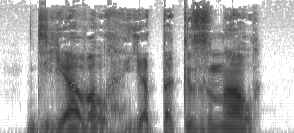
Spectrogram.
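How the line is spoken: Grumbling priest. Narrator (Russian): пробурчал священник

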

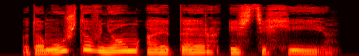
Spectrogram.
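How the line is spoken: Slow. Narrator (Russian): медленно проговорил Алвар

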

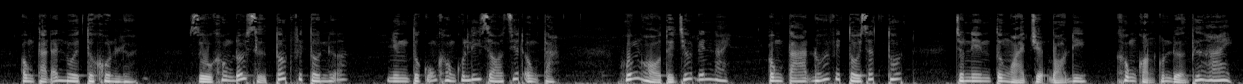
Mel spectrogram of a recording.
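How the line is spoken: Sighing. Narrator (Vietnamese): Ngải Giai cũng thở dài nói

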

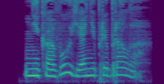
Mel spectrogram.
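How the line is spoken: Quiet. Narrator (Russian): тихо ответила Лидия

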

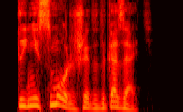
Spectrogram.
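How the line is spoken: Snapping male voice. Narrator (Russian): огрызнулся он

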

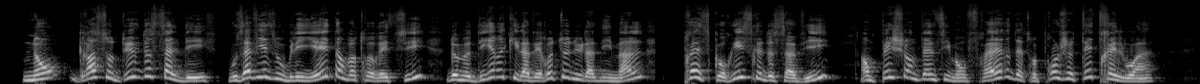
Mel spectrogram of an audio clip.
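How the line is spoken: Curt retort. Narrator (French): répliqua-t-elle sèchement

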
